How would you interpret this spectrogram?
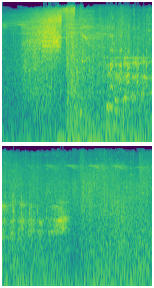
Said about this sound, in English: hears the explosion of the temple in the distance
